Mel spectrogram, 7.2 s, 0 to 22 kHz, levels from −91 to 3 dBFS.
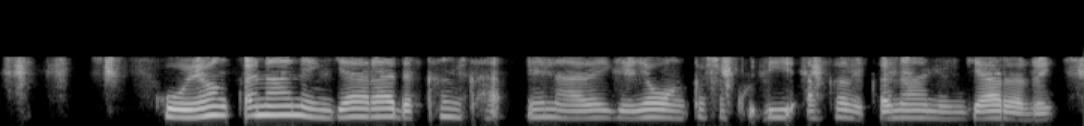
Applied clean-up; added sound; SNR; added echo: neural mask model Resemble Enhance denoiser.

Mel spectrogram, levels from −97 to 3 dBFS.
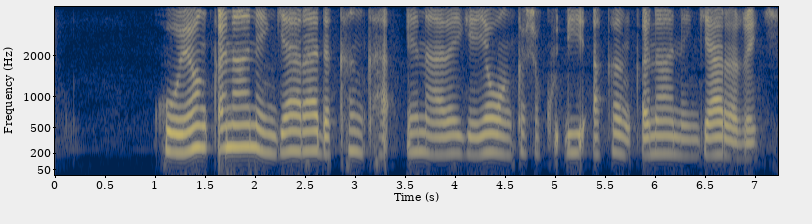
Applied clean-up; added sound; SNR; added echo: none; none; none; none.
